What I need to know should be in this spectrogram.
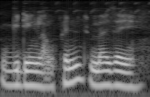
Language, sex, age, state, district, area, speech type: Bodo, male, 45-60, Assam, Chirang, rural, spontaneous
